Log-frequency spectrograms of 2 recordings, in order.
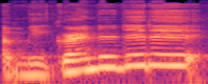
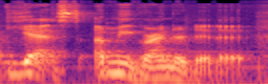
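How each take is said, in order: First: Higher, quick disbelieving question; incredulous question. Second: Lower, flat falling statement; firm insistence. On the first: Girls questioning their mother's story, incredulous. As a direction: ask it like you can't believe it. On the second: Mother insisting to the girls, firm and final. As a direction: shut down the question firmly. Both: Retold or imitated.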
